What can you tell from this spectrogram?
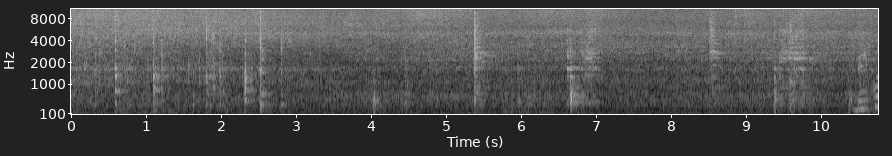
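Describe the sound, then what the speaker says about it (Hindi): Onions frying in a pan of oil, a steady close sizzle broken by irregular clinks and scrapes of a spatula stirring and turning them, continuing without speech. "अब प्याज को फ्राई करेंगे।"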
